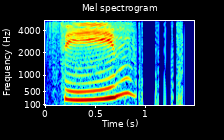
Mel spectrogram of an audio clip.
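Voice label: "sin2", Cantonese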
